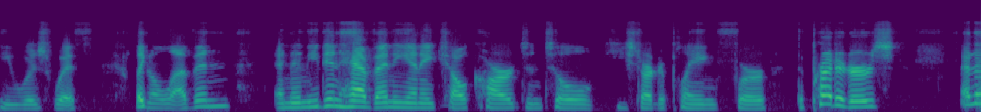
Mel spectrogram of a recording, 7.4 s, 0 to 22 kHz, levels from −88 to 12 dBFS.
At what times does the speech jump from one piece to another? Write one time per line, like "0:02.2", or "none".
0:01.1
